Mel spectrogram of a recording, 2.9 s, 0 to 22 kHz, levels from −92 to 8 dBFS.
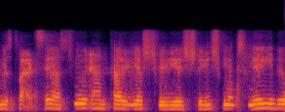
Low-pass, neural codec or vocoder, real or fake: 7.2 kHz; codec, 16 kHz, 0.5 kbps, FreqCodec, smaller model; fake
